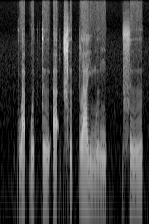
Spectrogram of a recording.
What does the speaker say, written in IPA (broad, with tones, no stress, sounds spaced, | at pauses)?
k w a˨˩ p̚ w ɯ˨˩ k̚ t ɯː˨˩ ʔ a˨˩ ʔ t͡ɕʰ ɯ˦˥ k̚ p l a˥˩ j m ɯ˨˩ ŋ | s ɯː˩˦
